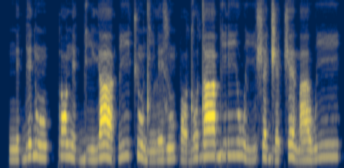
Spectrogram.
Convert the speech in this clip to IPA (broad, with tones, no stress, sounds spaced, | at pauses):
ŋ e˨ ɡ͡b e˦ ɗ ũ˧ | ɾ ɔ˦ n e˨ ɡ͡b iː˨ j aː˦˨ k͡p iː˦ t͡ʃ ũ˦˨ d ĩ˨ l e˧ z ũ˧ p ɔ˨ d o˦ d aː˦ b i˦ ɾ iː˦ w iː˨˦ ʃ ɛ˦ d͡ʒ ɛ˧ t͡ʃ ɛ˦˨ m aː˧ w iː˦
